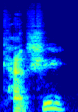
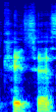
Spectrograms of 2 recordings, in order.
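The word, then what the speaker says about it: Caitsith: I'm not sure if it is, but Kate Sith, although I believe the Japanese pronounce it Kachi, but That would be, I yeah, think that makes sense. the actual way to pronounce it is Kate Sith.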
